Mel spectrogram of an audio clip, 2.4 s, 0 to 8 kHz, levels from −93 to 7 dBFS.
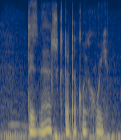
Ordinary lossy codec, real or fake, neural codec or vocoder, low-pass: none; fake; codec, 16 kHz, 4 kbps, X-Codec, HuBERT features, trained on balanced general audio; none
